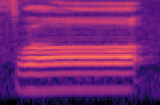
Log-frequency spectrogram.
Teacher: اب نہیں پڑھ رہے، حمزہ با زبر اب نہیں پڑھ رہے، ہم حمزہ اس طرح پڑھ رہے ہیں، حمزہ با زبر اب، صاد الف زبر صا، صاد کو موٹا پر کر کے پڑھنا ہے اور سیٹی کی آواز سختی سے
